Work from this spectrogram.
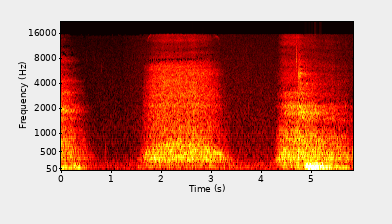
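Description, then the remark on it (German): Slow, deep breathing during a breathing meditation, long airy inhales and exhales alternating with quiet pauses, about two and a half breath cycles with no talking. “So, ihr hört jetzt hier nur mein Atmen”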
